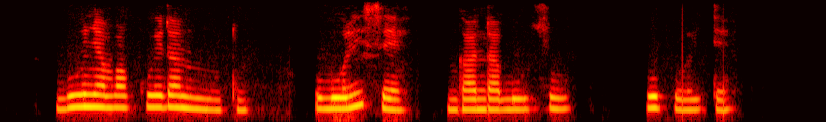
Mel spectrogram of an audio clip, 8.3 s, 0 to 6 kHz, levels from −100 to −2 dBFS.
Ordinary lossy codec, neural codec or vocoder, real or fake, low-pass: Opus, 24 kbps; none; real; 5.4 kHz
